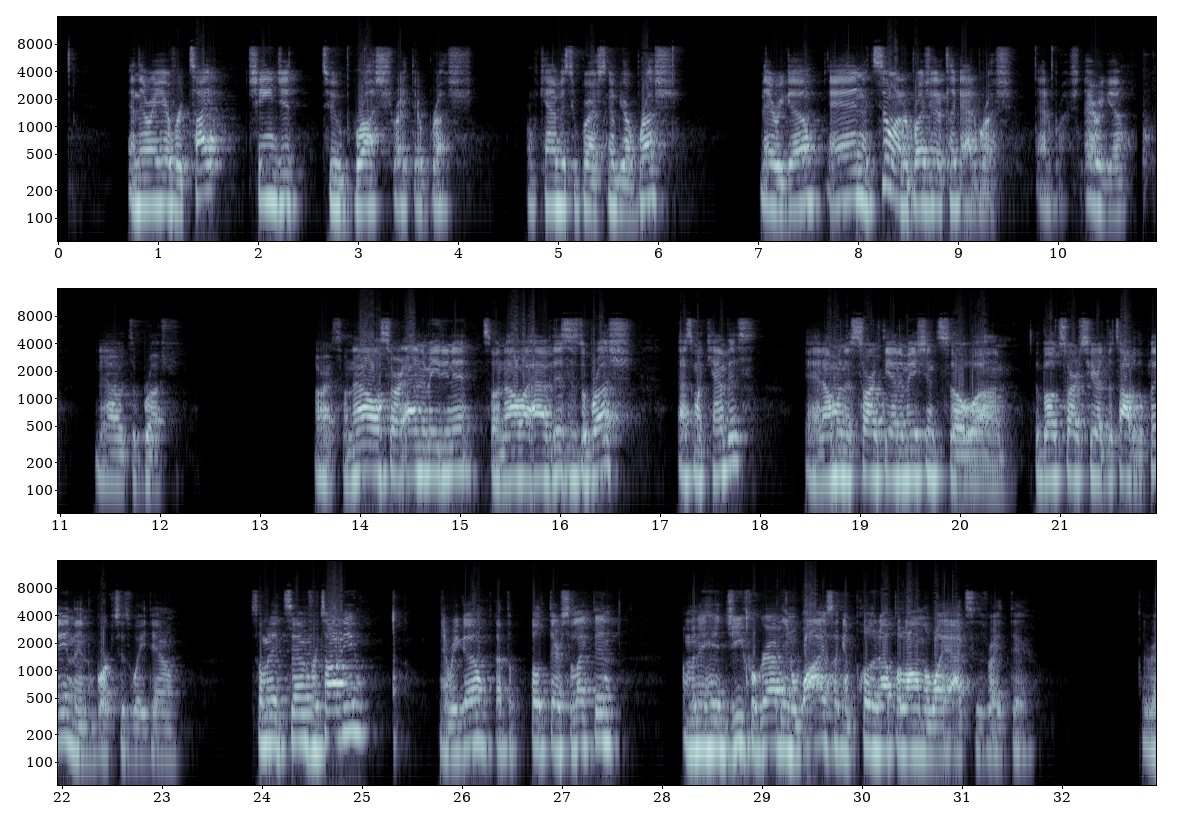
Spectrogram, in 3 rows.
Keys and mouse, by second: 2.8-6.0 drag, 9.6 click, 18.7 middle click, 25.2 KP_7, 28.7 g.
